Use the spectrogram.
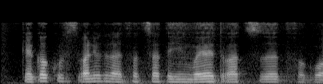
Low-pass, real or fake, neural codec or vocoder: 7.2 kHz; fake; codec, 16 kHz, 0.4 kbps, LongCat-Audio-Codec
